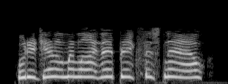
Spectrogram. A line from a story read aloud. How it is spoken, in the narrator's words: asked a chambermaid, bawling through the door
